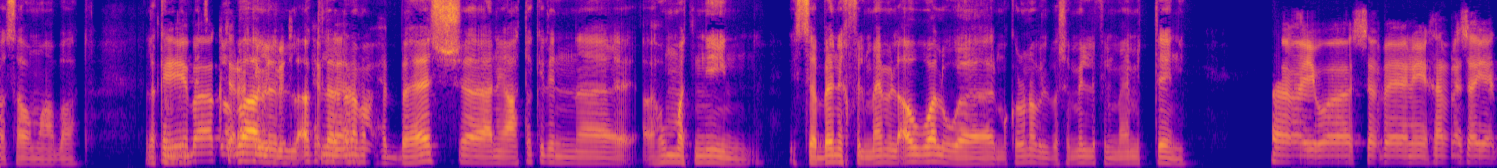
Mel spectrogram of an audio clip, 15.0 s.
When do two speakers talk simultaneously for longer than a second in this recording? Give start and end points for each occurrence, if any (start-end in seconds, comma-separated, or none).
1.6-3.6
